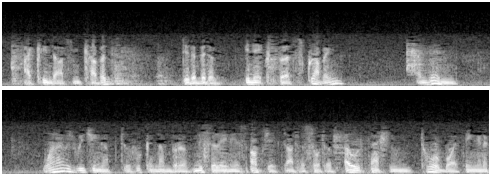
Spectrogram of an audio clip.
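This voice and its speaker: An actor playing a brooding, reflective novelist who tells his haunted tale in measured 1960s radio drama style, on a tinny, noisy old recording. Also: extremely low pitch.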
